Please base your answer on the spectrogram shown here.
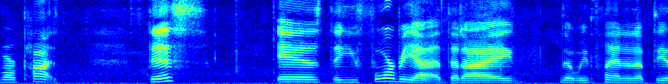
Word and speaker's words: Euphorbia: When you use AI Translate, it calls it euphoria. Euphorbia.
